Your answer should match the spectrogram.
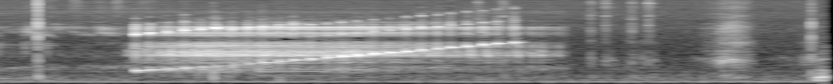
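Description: Cartoon sound effect played through a screen's speaker: a whistle-like tone rises steadily for about two seconds over a warbling held chord, then cuts off suddenly.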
